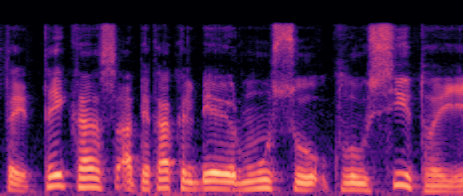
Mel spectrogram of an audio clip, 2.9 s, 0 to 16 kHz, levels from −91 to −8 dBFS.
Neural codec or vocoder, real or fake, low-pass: vocoder, 22.05 kHz, 80 mel bands, WaveNeXt; fake; 9.9 kHz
